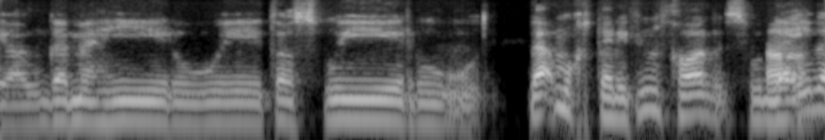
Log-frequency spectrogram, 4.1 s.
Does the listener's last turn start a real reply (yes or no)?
yes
